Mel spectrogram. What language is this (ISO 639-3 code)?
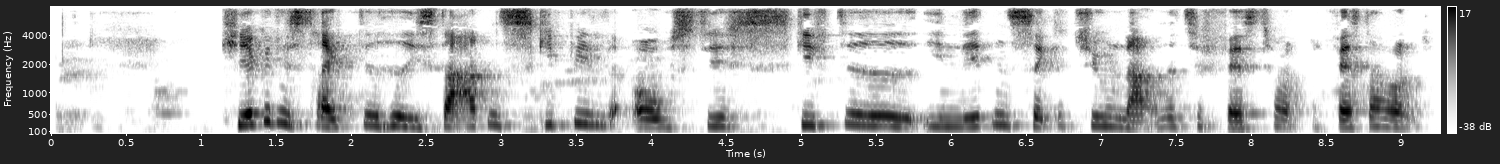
dan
